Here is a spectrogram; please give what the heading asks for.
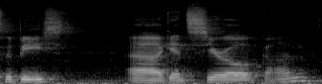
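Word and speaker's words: Gane: beast uh against cyril gone gone is what they pronounce it yeah i always mispronounce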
